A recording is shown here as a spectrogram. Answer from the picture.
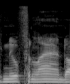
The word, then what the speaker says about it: Newfoundland: So I'm throwing an idea out for the government and anybody else who'd like to comment on it, that we take the O out of the found part of Newfoundland and F-U-N-D, Newfoundland. That's the way we pronounce it.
